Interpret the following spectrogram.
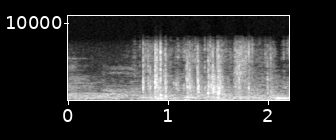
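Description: A sheet of paper rustling and crinkling in a quick run of short crackles from a little under a second in, as it is lifted and turned over by hand.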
